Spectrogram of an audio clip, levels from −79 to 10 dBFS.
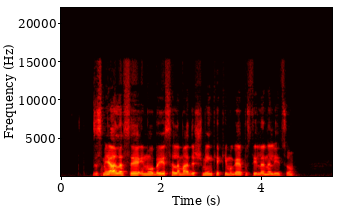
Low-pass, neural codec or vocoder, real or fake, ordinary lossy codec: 14.4 kHz; none; real; Opus, 32 kbps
